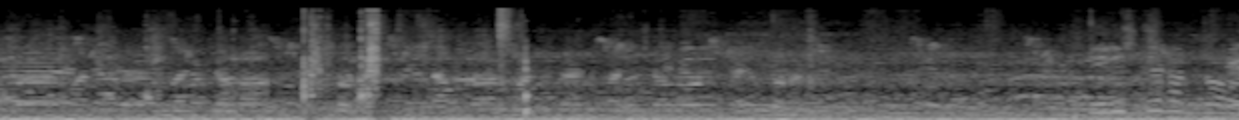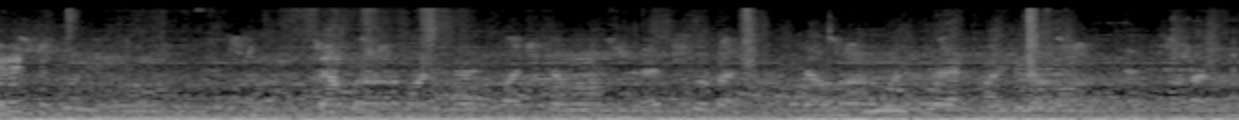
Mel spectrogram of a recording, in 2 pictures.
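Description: Several men talk nearby amid a small crowd outdoors.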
